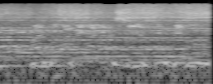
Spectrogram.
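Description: A rock band playing live and loud, with a bass line moving up and down under a dense, steady wall of amplified sound.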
